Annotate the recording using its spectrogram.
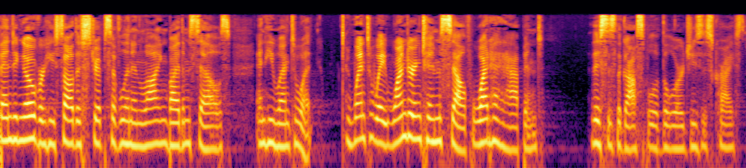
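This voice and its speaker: A woman talks fairly quickly in an ordinary speaking voice at a medium pitch. Her intonation is fairly even against a quiet background. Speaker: scripture reader. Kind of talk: reading aloud.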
